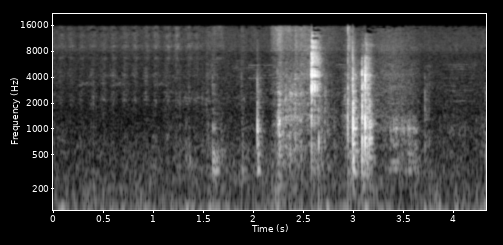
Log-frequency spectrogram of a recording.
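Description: Faint quiet, then a short cluster of scratchy rustles and light ticks between about two and three and a half seconds in: coloured pencils and paper being handled at a drawing session.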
